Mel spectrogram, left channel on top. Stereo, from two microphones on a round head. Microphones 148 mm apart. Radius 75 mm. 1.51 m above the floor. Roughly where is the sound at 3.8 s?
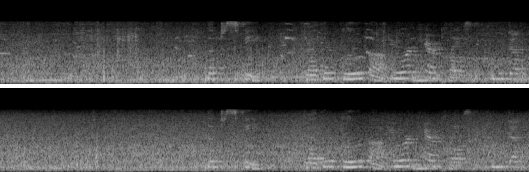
Right.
